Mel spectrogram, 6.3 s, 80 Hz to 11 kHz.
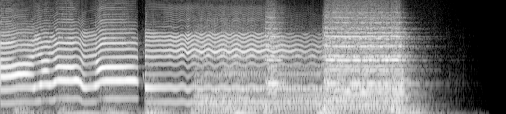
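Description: Closing bars of a 1940s swing boogie-woogie big-band record, with a woman singing a phrase with pitch slides, then a long held final note with vibrato over the band's closing chord. The music stops about five seconds in and dies away quickly.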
